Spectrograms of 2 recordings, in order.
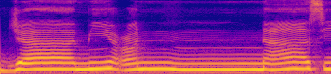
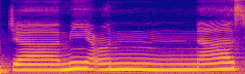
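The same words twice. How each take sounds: First: Slow جامع الناس with held noon and short final "si"; correct recitation. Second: Slow جامع الناس with the closing "si" stretched out; overlong final vowel. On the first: Teacher models it right, جامع الناس ending on a brief "si". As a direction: draw out جامع الناس but release the last vowel early. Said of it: "اس کو لمبا نہیں کھینچنا ہے". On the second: Teacher shows students the mistake, جامع الناس ending in a long "siii". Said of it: "اس طرح لمبا نہیں". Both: Shown as a demonstration.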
